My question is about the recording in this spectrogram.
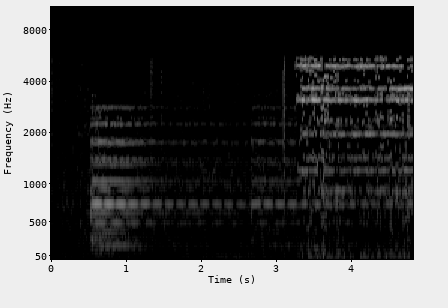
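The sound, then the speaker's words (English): A doorbell rings loudly and steadily, a sustained tone held for a few seconds before switching to a brighter, buzzier ring that continues to the end. No one speaks. “I told Jim he needn't ring it again, Penny.”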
